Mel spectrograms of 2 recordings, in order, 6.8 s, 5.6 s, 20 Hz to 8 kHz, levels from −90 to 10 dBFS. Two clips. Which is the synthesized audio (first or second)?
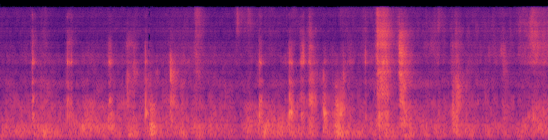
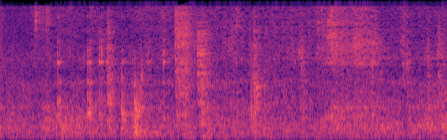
first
